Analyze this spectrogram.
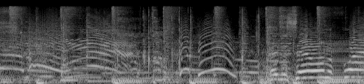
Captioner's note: laughing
